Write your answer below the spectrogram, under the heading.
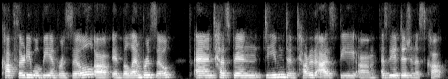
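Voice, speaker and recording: Woman from New Mexico, press conference speech, flat even delivery, pauses with fillers, dull lo-fi audio. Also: medium pitch. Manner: measured, with frequent filler pauses.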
